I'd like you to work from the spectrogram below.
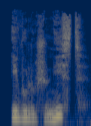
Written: evolutionist

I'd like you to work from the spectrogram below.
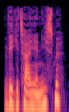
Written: vegetarianisme

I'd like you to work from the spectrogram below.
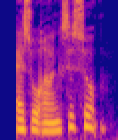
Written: assurancesum

